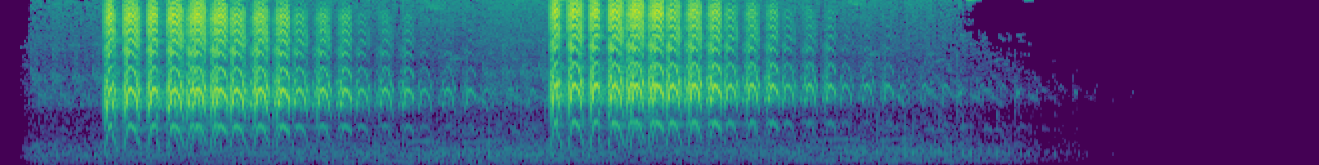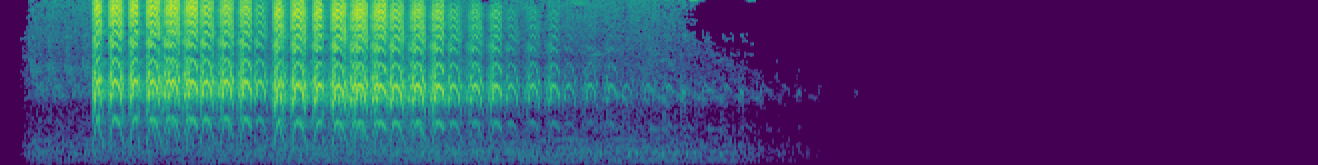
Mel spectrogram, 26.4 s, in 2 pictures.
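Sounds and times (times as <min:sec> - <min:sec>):
crow cawing: 0:01.0 - 0:09.6, 0:14.1 - 0:19.5.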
